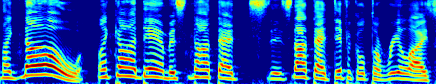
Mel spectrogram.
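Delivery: loud, high fed-up protest; real exasperation at gullible classmates; exasperated outburst. Real, not acted. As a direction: let the frustration burst out.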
